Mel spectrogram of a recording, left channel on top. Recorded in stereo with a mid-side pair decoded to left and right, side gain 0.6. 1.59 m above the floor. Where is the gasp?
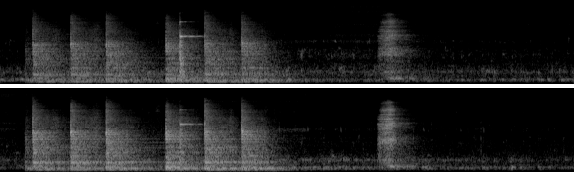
45° right, 1.5 m.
